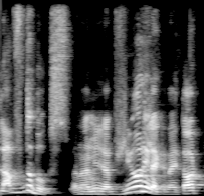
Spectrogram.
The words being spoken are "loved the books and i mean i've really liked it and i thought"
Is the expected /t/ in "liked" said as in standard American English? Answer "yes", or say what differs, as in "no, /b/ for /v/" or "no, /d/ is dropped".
no, /t/ is dropped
